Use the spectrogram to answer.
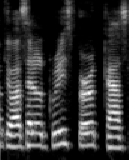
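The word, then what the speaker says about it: CRISPR: Este es un método que se pronuncia crisper.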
